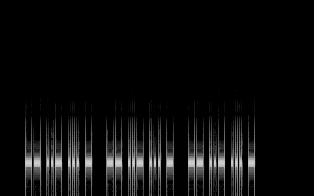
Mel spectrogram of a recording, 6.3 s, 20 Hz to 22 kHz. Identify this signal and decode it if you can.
Morse code, heard as a keyed tone, about 28 wpm, 700 Hz. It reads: MUST MUST MUST
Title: Top 500 Words Repeated 28wpm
